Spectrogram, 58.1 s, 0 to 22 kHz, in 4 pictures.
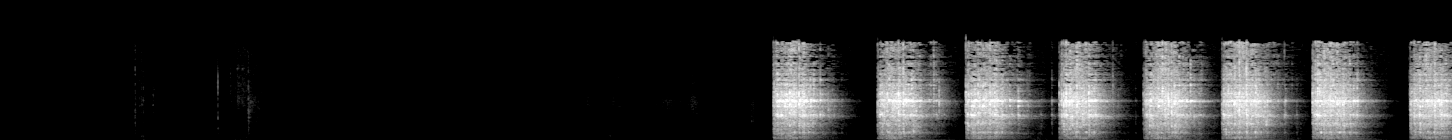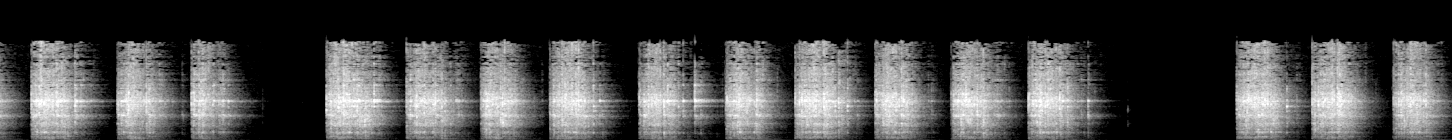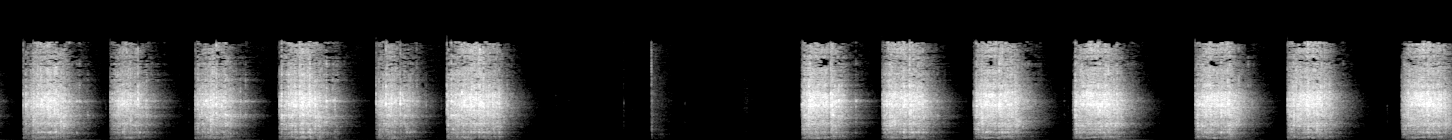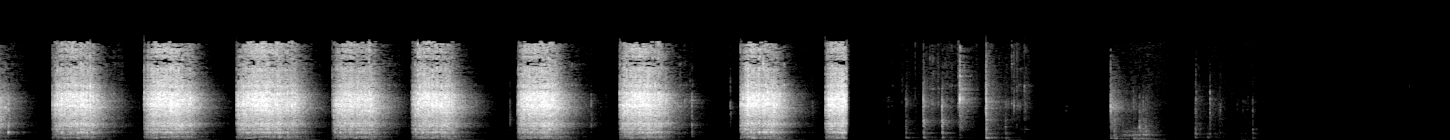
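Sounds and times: blender crushing ice in bursts: 7.7 - 17.0, 17.8 - 25.6, 26.9 - 34.4, 37.0 - 52.1.

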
